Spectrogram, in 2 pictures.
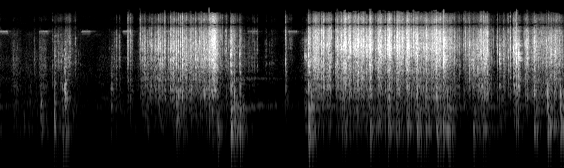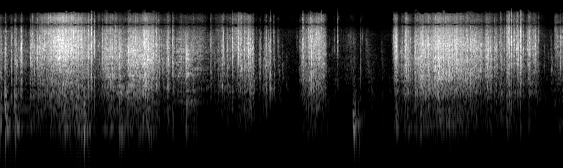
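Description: Baking paper crinkling and rustling as it is peeled off sticky scone dough and crumpled, in several long bursts with short pauses between them.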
